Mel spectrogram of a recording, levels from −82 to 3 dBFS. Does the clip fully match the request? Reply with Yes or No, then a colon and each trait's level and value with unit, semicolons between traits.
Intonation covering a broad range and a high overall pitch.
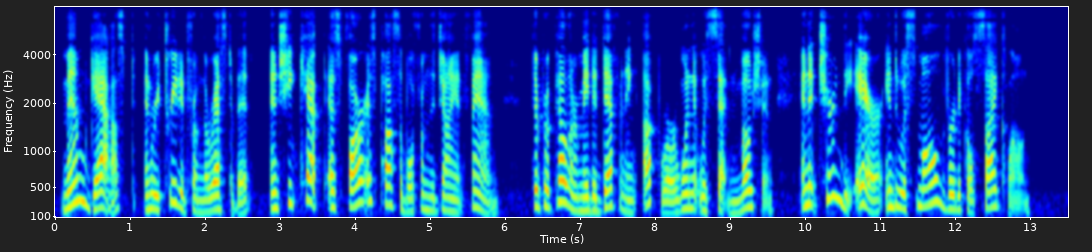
Yes: wide, 6.0 semitones; high, 215 Hz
